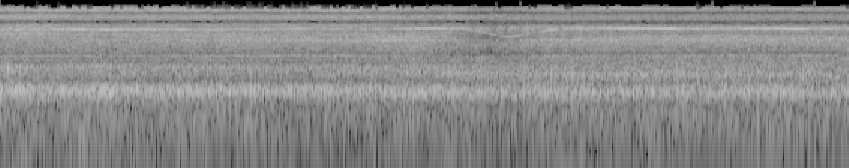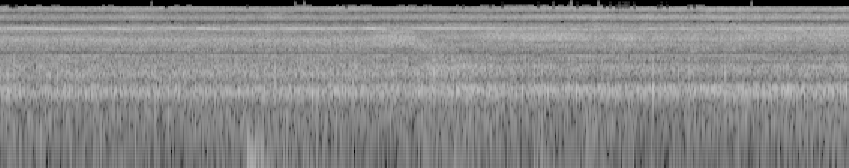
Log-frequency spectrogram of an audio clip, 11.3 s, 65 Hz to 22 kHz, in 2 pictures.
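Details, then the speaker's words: High-speed dental drill whine with a rushing hiss, pitch dipping under load: a fine red-stripe flame diamond bur in a female patient's crown preparation, taken 0.2–0.3 mm below the gum line to form a margin without cutting tissue. "I'm going to drop this down about 0.2 to 0.3 below the gum line and this doesn't cut the tissue it gives you a nice margin"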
